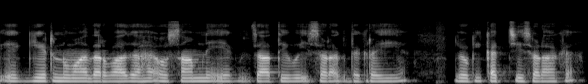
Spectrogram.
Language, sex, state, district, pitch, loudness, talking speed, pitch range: Hindi, male, Uttar Pradesh, Lalitpur, 145 Hz, -19 LUFS, 195 wpm, 145-150 Hz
